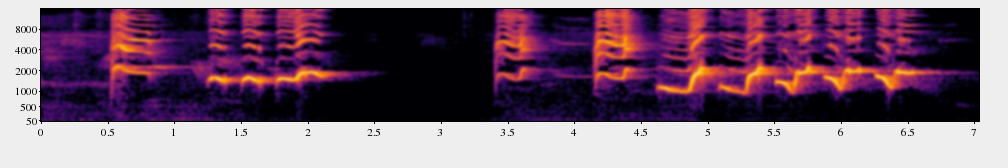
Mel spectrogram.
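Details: White-cheeked laughingthrush in a cage singing to call a rival to fight: short whistled bursts, a silent gap, then a fast string of looping, rising whistles repeated about six times.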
